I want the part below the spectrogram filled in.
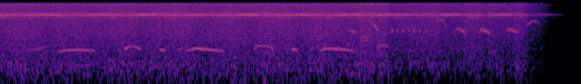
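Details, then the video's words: Wild Picazuro Pigeon in Campo Grande, Mato Grosso do Sul, Brazil, repeating a low cooing phrase of short and long notes for several seconds, then falling quiet while small birds chirp and a high insect whine continues before fading out. "O canto da Asa-branca, Pombão, Patagioenas picazuro, Picazuro Pigeon"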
